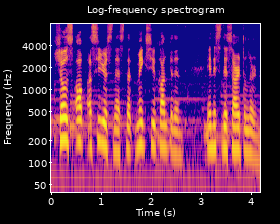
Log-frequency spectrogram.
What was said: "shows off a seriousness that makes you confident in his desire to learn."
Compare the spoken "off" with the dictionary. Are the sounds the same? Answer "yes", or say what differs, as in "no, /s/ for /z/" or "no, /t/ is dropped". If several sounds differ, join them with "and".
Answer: no, /p/ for /f/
